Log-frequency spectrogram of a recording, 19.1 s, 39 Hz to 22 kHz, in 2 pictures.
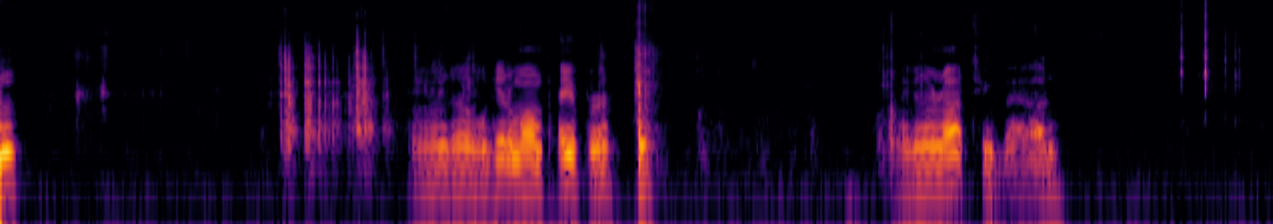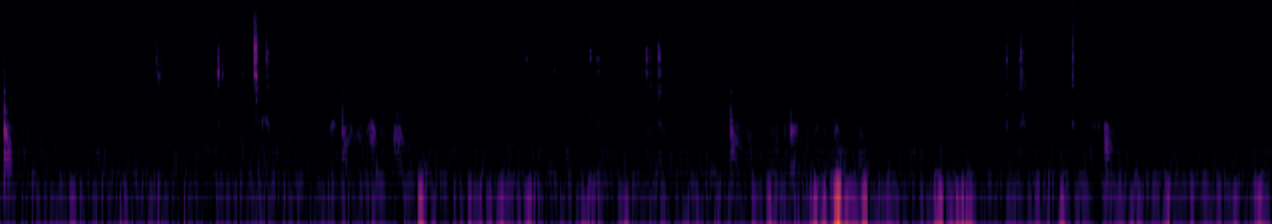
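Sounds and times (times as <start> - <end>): cartridges clicking into magazine: 8.6 - 9.4.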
